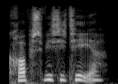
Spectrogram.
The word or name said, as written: kropsvisitere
